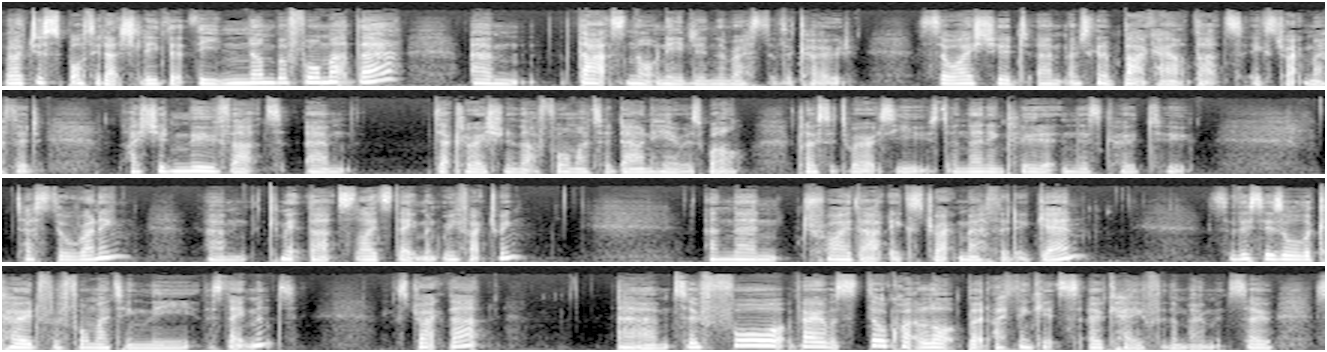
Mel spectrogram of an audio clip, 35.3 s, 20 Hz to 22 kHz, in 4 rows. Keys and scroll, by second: 6.5 super+z, 11.8 super+x, 14.3 super+v, 16.5 ctrl+r, 16.5 shift+F10, 18.4 super+k, 22.0 shift+Escape, 28.2 alt+super+m.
